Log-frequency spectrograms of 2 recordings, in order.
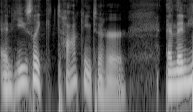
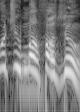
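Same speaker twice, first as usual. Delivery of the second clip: very loud, high put-on voice; 12 semitones higher, 9 dB louder than usual.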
